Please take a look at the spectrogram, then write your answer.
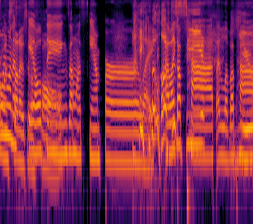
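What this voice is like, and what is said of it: Usual voice. Nothing is said of it.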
